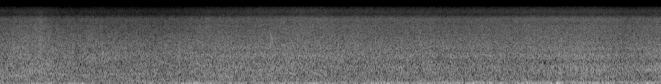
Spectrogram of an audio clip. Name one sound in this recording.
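A geyser erupts with a steady roaring hiss of water and steam outdoors.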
